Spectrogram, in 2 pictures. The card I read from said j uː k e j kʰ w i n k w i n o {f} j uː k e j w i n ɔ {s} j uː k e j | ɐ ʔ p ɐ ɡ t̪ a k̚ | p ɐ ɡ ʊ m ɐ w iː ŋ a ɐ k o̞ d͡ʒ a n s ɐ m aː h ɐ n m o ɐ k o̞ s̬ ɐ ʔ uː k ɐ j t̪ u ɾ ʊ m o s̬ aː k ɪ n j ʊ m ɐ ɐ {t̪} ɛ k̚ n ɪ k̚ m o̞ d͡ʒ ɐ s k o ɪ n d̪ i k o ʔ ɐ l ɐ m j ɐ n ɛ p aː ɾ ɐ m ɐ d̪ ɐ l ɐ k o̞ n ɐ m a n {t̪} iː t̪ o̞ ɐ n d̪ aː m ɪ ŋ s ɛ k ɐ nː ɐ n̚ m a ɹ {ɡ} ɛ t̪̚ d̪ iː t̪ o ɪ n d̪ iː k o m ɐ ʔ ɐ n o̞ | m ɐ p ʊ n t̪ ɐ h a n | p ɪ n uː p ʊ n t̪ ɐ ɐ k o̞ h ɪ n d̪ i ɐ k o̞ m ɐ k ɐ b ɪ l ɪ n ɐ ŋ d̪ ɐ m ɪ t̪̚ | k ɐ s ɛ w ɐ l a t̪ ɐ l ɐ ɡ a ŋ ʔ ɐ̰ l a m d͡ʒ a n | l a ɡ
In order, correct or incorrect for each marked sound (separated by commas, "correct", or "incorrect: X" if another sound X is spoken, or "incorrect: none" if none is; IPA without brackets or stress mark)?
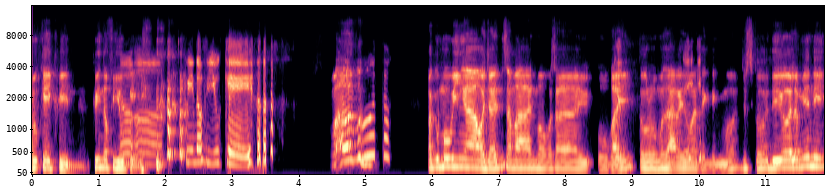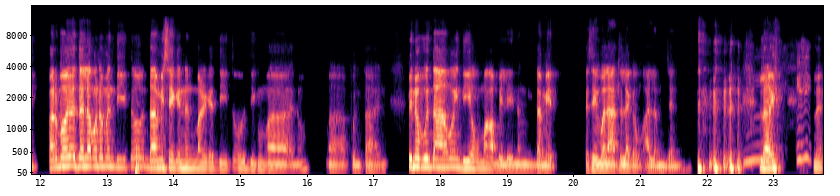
correct, incorrect: f, correct, incorrect: d̪, incorrect: k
